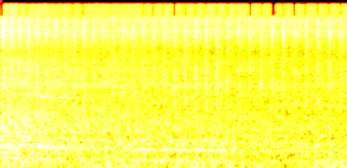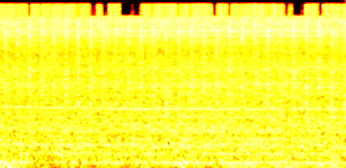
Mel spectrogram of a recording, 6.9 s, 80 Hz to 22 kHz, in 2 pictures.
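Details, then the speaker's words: 1999-2006 GM 5.3 V8 idling after replacing the fan clutch, fan and AC belt, checking for interference: steady, even idle with a soft regular pulse and no knocking, rubbing or belt squeal. "Everything looks good. This thing is cool."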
